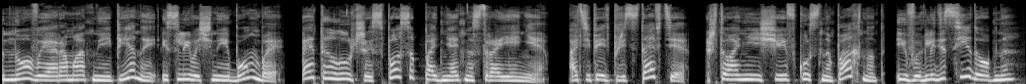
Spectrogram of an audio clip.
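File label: Russian, voices; audioreklama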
